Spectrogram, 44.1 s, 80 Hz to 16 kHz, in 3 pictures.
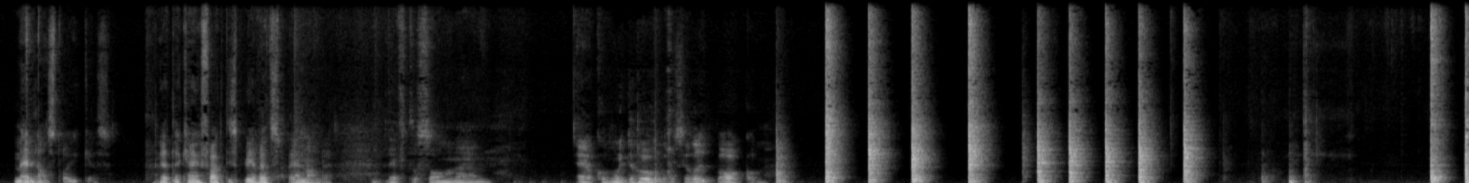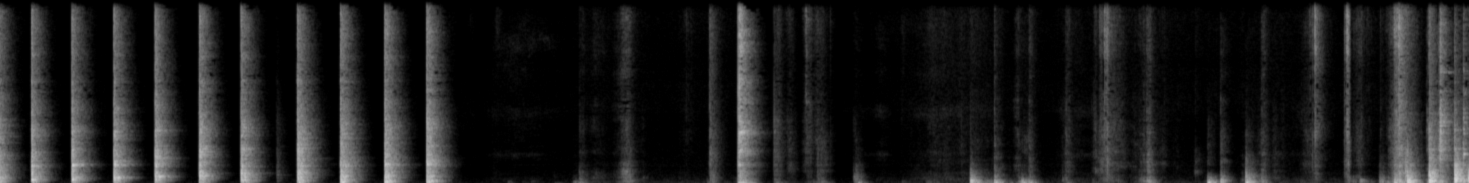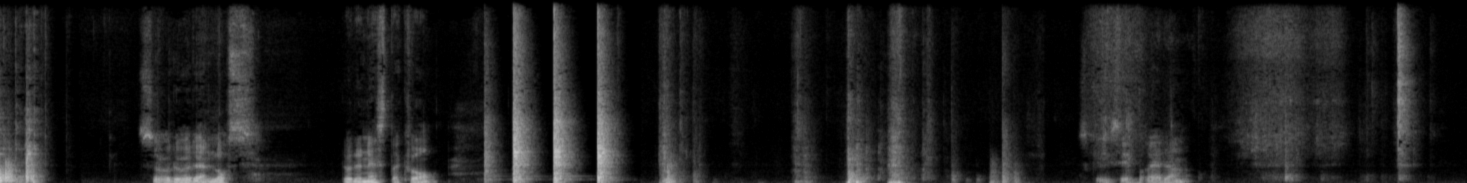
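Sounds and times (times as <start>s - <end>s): hammer striking plastic wedge: 7.8s - 12.1s, 14.3s - 19.2s, 34.2s - 35.6s.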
